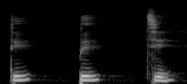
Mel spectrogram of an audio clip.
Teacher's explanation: 몇몇 자음들은 바람을 잠깐 막았다가 터뜨려요. 이렇게 하면 드, 브, 즈 같은 발음을 만들 수가 있습니다.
